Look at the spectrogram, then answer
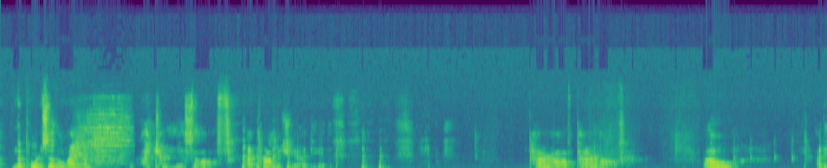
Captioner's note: phone rings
